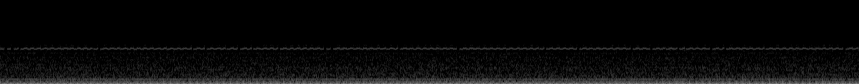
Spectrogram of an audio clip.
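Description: Steady low electrical hum with a thin, high steady whine above it and faint hiss: the background noise of the recording setup, with nothing else happening.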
